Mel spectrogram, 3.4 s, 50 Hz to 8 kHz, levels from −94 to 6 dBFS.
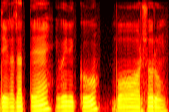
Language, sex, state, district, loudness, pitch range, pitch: Chakma, male, Tripura, Dhalai, -17 LUFS, 105-115 Hz, 110 Hz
